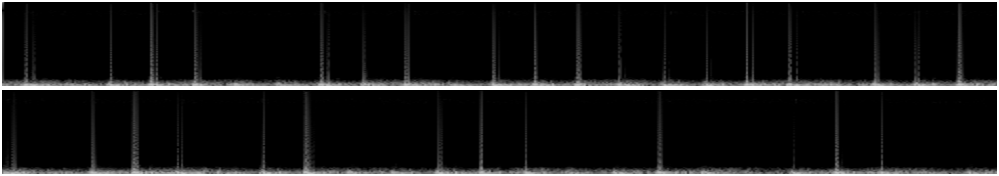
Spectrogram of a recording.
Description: Heavy breathing after climbing stairs to my apartment.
